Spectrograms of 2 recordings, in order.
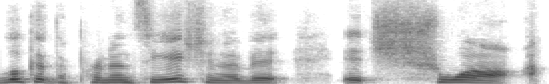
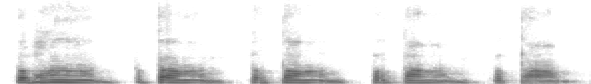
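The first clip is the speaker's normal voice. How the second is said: soft, steady "ba-bum" pulse, stress on BUM; heartbeat rhythm; 7 dB quieter than usual. Shown as a demonstration. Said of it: "like a heartbeat".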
